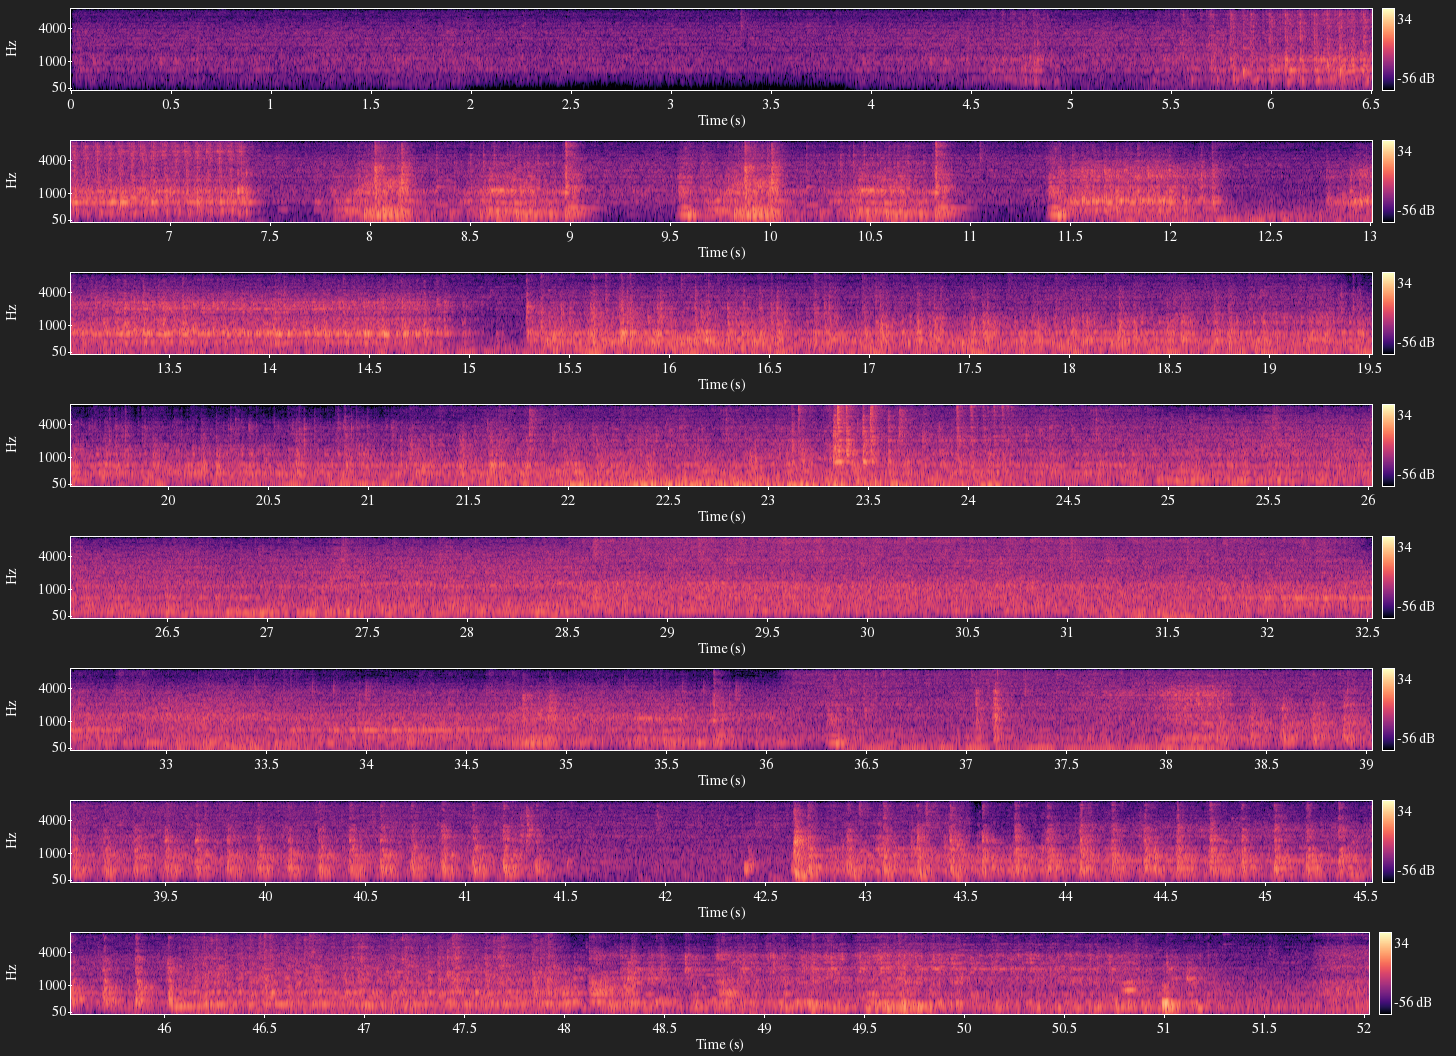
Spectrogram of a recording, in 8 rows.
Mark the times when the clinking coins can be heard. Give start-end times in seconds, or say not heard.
21.9-24.3.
